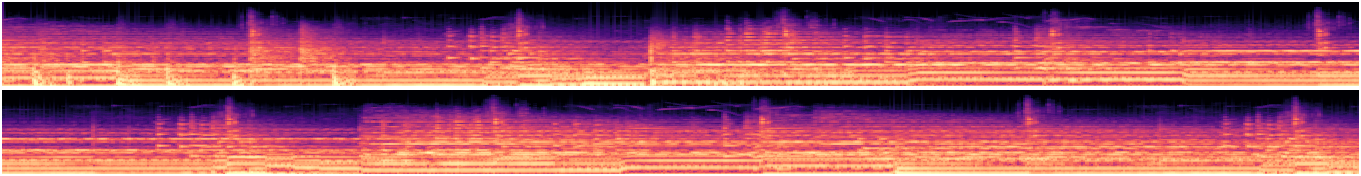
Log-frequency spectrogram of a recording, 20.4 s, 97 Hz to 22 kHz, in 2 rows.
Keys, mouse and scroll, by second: 0.5 ctrl+alt+click, 1.9 alt+click, 5.1-5.6 scroll up 1.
